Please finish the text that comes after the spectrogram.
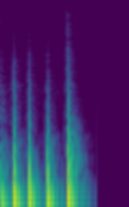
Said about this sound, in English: After hugging Mama Peters, Penelope walked to Pearson's bedroom. She knocked gently on the door.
